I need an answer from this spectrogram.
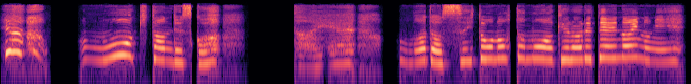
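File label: HELLO Japanese, Voice; GF Alarm; AKAlfa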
